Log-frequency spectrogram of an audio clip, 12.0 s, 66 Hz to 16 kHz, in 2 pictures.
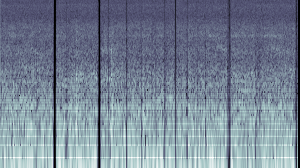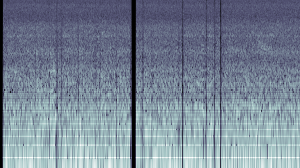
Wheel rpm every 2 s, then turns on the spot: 0, 0, 0, 0, 0, 0.
none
